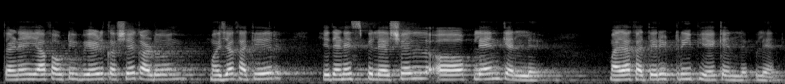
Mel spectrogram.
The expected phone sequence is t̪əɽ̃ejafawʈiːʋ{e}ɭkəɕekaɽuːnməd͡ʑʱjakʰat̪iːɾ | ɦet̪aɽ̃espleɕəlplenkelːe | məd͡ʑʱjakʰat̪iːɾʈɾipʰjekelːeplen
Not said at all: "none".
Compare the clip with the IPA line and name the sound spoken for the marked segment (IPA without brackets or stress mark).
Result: e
